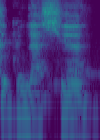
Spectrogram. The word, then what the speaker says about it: Inverness: One question for you: did I pronounce Inverness right, or how's you that did? said? Yeah, it's Inverness.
